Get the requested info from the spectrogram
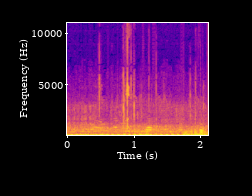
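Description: Storm wind and heavy rain buffeting a phone microphone: a loud, steady deep rumble with scattered sharp ticks.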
